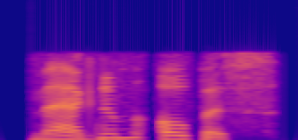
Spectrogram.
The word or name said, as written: magnum opus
